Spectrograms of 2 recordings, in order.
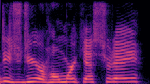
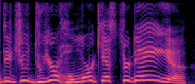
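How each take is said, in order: First: It is said in a plain, normal voice. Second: It is said in an imitated, put-on accent. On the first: "completely normal sentence" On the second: "the tone and the intonation and how they would talk would be"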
